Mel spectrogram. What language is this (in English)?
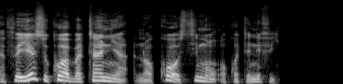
Akan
